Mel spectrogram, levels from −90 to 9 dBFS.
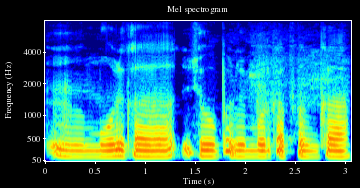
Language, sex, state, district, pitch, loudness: Hindi, male, Bihar, Samastipur, 125 Hz, -16 LUFS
